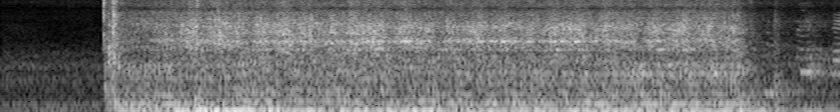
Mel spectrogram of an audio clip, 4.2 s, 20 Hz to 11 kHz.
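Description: A 1966 Ford Mustang engine, left unstarted for 30 years, cranks briefly after a quiet moment, then catches and runs at a loud, rough idle up close before it eases off.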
